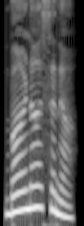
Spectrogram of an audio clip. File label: "ಬಾಣಾಸನ", Kannada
